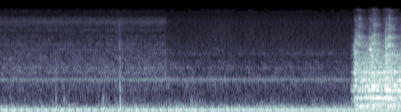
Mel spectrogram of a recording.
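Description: Faint steady low hum with a thin high whine from a VHS tape playing through a TV over a silent title card; near the end, trailer music starts suddenly and loudly.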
